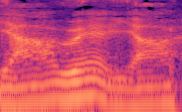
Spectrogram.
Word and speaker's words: 야훼: 뭐 이렇게도 발음하게 됐는데, 히브리 발음으로 보면은 야훼가 본 발음이라고 볼 수가 있습니다. 여호와는 한글화한 그런 발음이다, 이렇게 생각하면 되죠. 우리가 신약 성경에서도 아테네인데 우리는 아덴이라 그러잖아요. 아덴 그렇잖아요. 다르소인데 우리는 다소 이렇게 말하죠. 한글화한 것이죠. 그래서 원래 발음은 야훼가 맞습니다.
